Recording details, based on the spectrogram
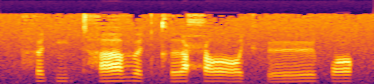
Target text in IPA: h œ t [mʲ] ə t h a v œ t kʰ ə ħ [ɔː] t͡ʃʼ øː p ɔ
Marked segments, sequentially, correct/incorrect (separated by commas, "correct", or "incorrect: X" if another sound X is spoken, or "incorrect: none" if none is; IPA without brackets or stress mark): correct, correct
